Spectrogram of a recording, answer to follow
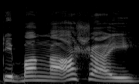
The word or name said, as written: dibAnga7ASa7i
